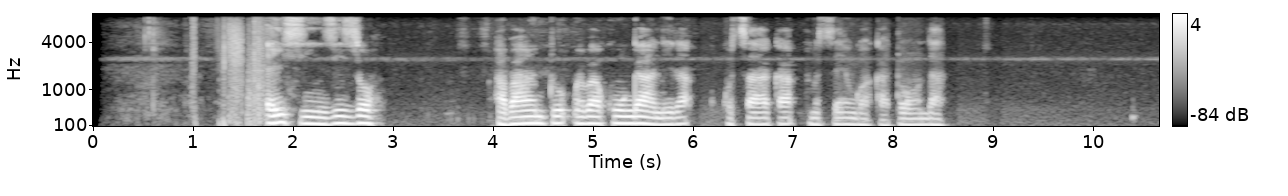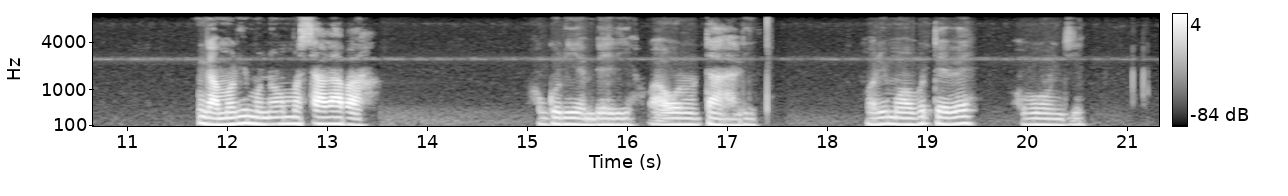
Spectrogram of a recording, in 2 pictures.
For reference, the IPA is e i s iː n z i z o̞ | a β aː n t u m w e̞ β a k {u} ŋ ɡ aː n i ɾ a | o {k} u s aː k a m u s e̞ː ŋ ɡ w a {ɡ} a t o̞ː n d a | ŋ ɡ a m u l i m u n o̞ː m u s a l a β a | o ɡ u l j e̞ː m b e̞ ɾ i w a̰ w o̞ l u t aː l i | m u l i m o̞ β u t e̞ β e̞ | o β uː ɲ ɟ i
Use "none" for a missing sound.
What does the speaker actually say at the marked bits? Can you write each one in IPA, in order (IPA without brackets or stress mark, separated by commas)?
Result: uː, k, k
